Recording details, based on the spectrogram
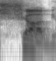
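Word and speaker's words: Shough: It's pronounced shug. So, I'm sorry. Tyler Shug, not shook or whatever I was saying.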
